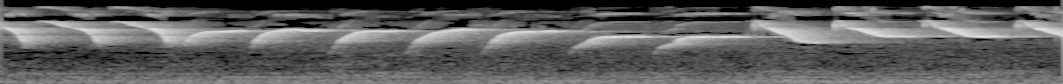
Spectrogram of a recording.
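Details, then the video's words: Canary, singing to stir other silent canaries into song, repeats rising then falling whistled notes about three per second, shifting pitch between sets, clear and bright. "KENARI GACOR AMPUH PANCING KENARI MACET BUNYI LAGI"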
